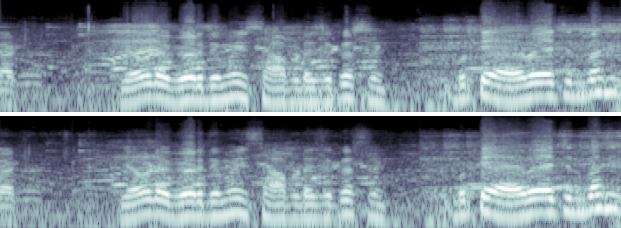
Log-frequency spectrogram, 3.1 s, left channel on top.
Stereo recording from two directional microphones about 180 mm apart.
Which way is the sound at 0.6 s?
Centre (ahead or behind).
